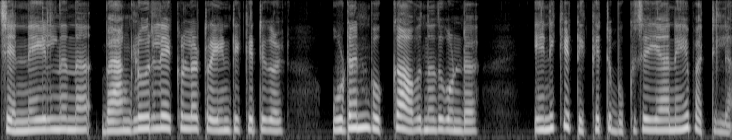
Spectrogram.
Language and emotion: Malayalam, sad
